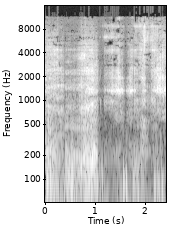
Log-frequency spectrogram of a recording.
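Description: Two slate slabs grind against each other, producing a loud, harsh, rasping scrape in two long strokes, with a rough growl-like texture and no voices.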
